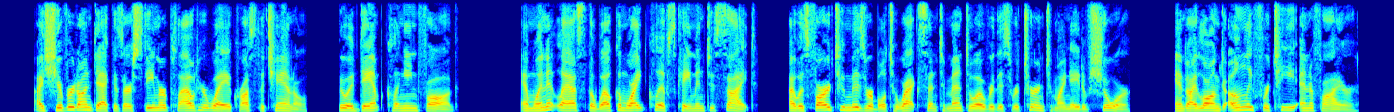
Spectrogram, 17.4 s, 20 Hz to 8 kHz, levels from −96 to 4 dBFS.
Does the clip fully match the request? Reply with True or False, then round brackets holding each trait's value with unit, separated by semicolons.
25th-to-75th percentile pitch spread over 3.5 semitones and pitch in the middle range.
False (3.2 semitones; 160 Hz)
